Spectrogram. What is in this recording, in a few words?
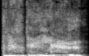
jeers; demoman; mvm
